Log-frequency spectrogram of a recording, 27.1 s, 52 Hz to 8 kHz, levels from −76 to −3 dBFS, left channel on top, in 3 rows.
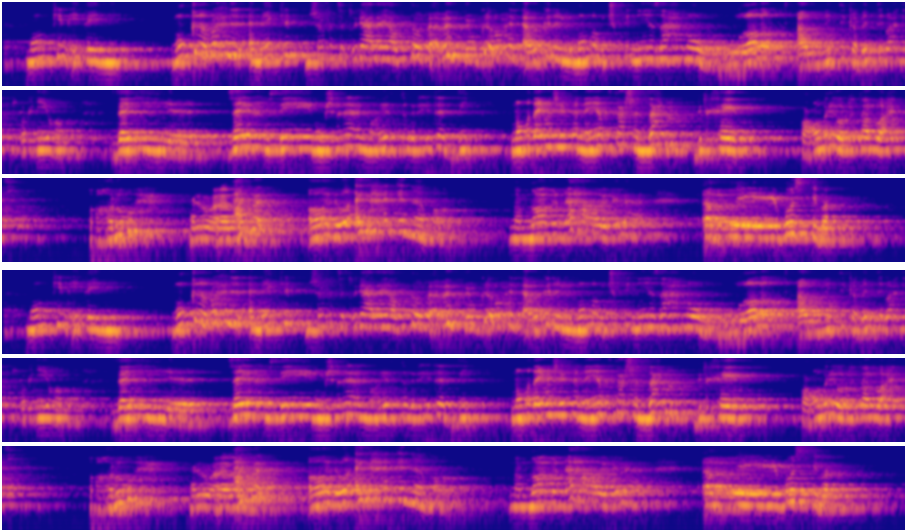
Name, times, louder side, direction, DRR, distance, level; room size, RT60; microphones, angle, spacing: voice 1, 0.2-1.2 1.7-9.7 10.1-11.0 11.3-13.7 14.1-16.4 17.0-18.0 19.0-19.6 20.4-20.7 21.1-22.6 23.1-24.7 25.1-25.7, left 1 dB, 15° left, 3 dB, 0.9 m, -24 dB
voice 2, 19.9-20.5 25.1-26.3, left 2 dB, 90° left, 4 dB, 0.9 m, -21 dB
10.0 x 5.6 x 5.0 m, 1.5 s
head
